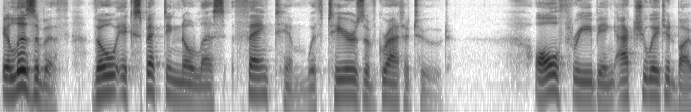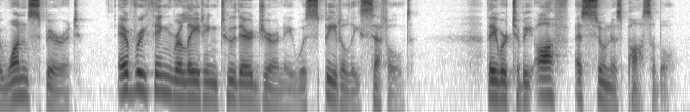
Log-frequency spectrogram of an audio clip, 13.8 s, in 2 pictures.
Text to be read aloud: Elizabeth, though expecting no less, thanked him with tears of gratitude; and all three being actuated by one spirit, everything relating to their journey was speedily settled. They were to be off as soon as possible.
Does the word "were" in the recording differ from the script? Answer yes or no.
no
